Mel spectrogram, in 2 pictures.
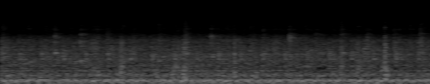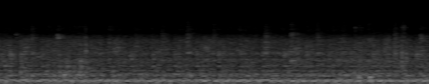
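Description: A steady low hum over even background noise, with a few faint small clicks.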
